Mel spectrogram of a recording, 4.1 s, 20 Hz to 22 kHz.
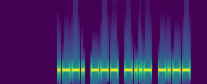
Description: Morse code, heard as a keyed tone, about 25 wpm, 700 Hz. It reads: POXY
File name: practice / 25wpm / Four Letter-Number Combinations - 25wpm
